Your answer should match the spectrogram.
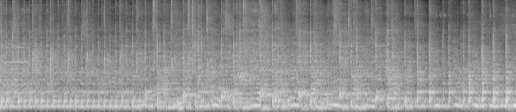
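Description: Live band playing an instrumental passage of Afro-Dominican folk-rooted music: electric guitar and electric bass over hand drums keeping a dense, steady rhythm.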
